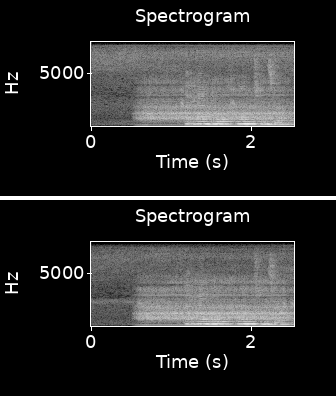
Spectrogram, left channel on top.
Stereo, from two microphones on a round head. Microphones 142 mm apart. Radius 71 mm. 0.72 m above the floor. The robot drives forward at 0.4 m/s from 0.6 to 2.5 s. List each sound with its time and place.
1.2 s a woman speaking: 15° left (ahead or behind), 2.0 m; by 2.4 s 20° left (ahead or behind), 1.5 m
